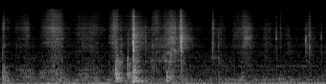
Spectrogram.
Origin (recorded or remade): remade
